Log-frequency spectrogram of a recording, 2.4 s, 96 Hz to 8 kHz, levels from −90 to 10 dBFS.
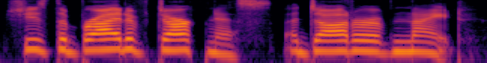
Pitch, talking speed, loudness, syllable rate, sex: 220 Hz, 245 wpm, -18 LUFS, 5.7 syllables/s, female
